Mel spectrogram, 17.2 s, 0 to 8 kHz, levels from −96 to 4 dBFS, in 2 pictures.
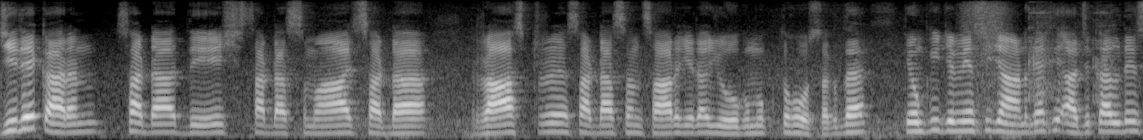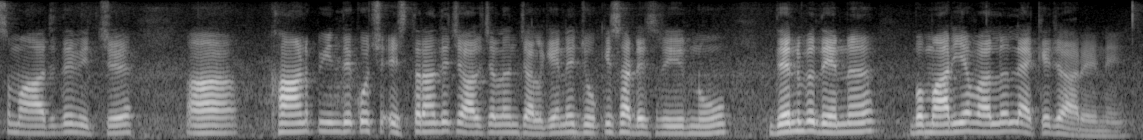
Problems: background sounds at intervals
